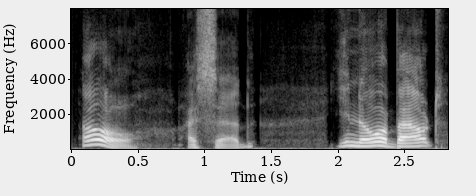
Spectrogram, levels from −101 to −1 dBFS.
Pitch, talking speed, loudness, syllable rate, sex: 165 Hz, 125 wpm, -17 LUFS, 3.9 syllables/s, male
